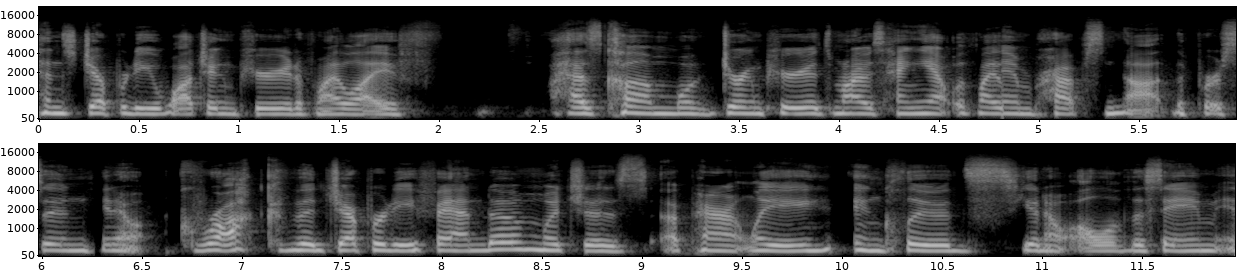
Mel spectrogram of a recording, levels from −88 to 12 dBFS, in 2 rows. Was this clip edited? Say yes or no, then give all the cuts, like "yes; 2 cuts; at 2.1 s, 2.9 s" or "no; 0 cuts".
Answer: yes; 3 cuts; at 4.8 s, 6.3 s, 6.6 s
